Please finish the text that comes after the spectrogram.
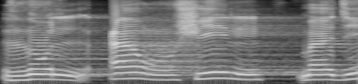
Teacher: huruf J dipanjangkan boleh dua boleh empat boleh enam harakat karena di depan huruf Ji terdapat ya sukun atau ya mati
